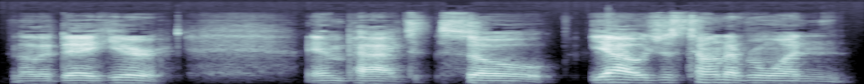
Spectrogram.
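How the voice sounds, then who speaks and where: Flat-voiced low American man. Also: moderate pace. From United States. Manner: loose, rambling, repeats phrases. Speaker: podcast host. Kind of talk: casual live-stream chat.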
